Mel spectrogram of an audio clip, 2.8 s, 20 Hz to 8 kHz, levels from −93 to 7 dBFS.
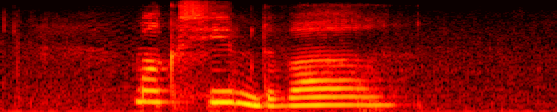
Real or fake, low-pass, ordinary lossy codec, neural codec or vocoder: real; 7.2 kHz; Opus, 16 kbps; none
